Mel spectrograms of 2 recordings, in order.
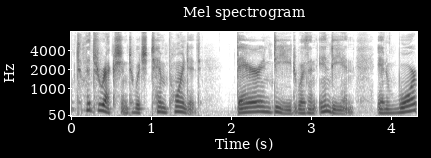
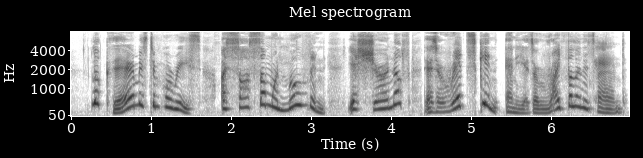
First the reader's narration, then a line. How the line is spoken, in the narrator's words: Tim exclaimed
